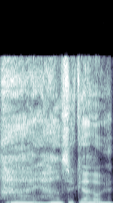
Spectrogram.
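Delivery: slow, airy voice, breathy exhale trailing words. Showing the breathing habit at the end of words: airy breath effect. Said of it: "I try to do the airy breathe effect".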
